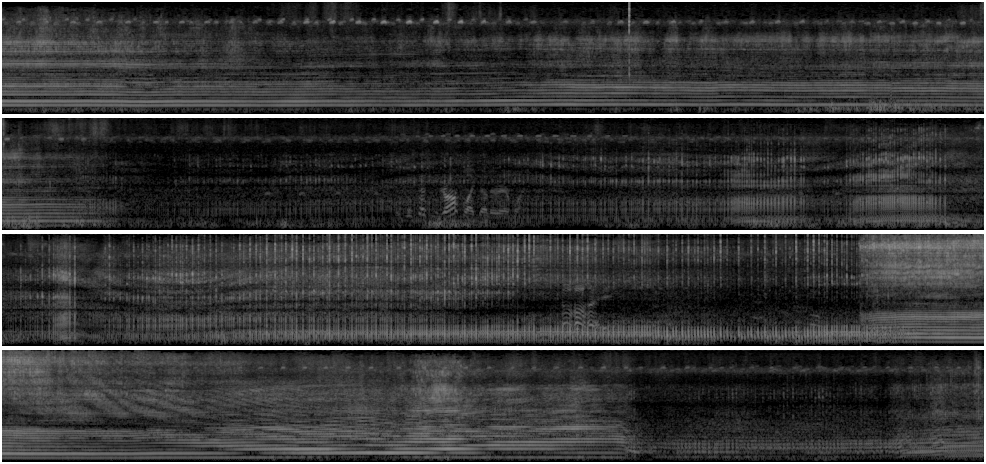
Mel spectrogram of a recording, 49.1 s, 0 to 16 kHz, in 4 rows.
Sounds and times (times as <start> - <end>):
Speech: 17.3 - 18.8, 31.6 - 32.2.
